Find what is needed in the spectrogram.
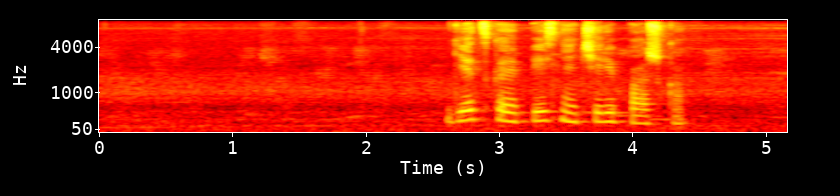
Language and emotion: Russian, neutral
